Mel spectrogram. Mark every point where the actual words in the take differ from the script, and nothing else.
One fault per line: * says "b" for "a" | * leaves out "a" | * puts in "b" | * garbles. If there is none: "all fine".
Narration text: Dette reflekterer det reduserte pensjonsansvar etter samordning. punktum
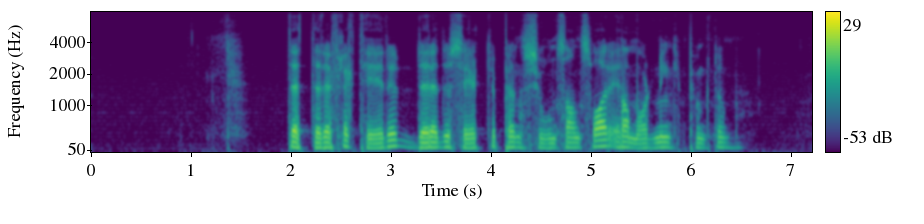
* leaves out "etter"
